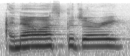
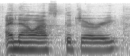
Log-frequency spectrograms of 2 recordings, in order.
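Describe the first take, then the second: First: Loud commanding shout; loud judge's command. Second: Stern call. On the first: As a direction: shout the call to the jury. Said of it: "shouted Mister Crouch". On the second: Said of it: "speaking more loudly". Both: Acted.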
